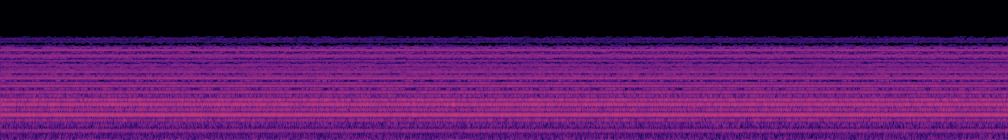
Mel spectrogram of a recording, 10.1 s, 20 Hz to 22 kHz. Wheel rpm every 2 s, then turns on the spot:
0, 0, 0, 0, 0.
none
